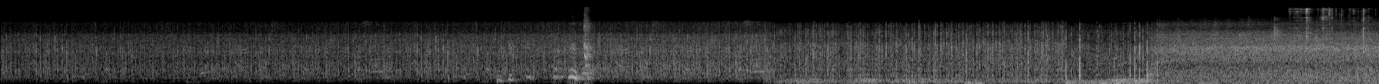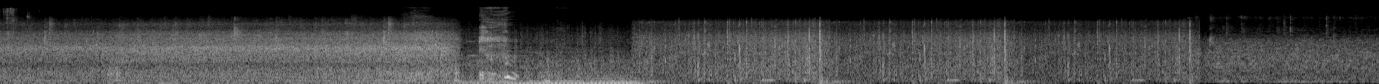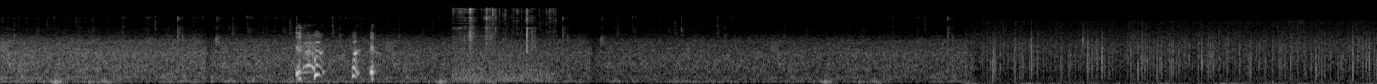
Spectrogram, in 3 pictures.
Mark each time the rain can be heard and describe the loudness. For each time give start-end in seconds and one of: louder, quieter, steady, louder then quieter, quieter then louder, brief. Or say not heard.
0.0-41.3 louder then quieter.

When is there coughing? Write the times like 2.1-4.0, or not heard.
5.0-6.0, 17.8-19.4, 30.5-31.4.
